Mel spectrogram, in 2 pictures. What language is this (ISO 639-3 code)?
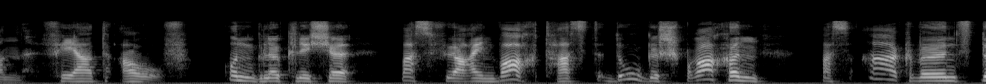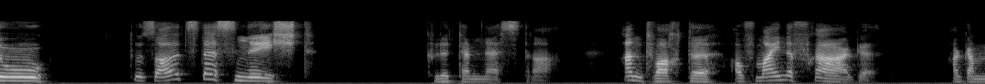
deu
